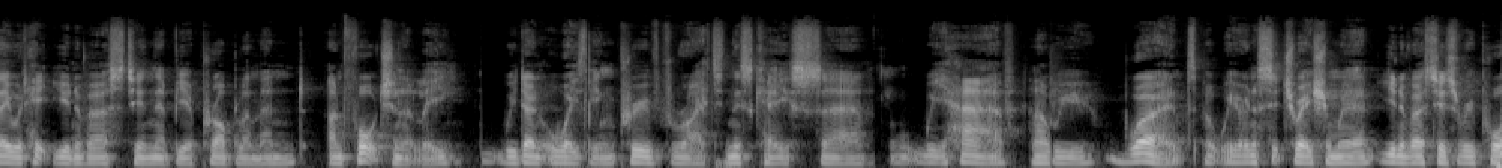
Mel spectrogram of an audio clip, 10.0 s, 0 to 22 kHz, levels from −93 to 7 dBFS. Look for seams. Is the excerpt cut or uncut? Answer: cut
